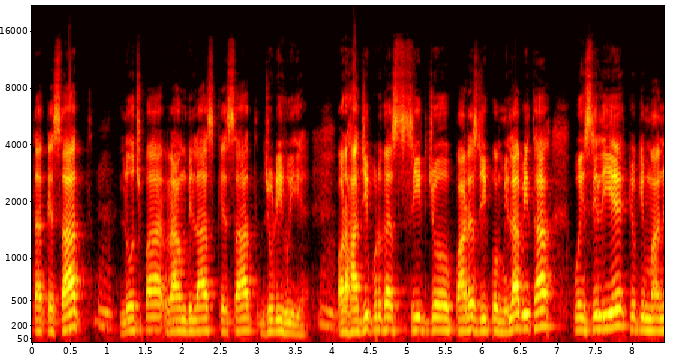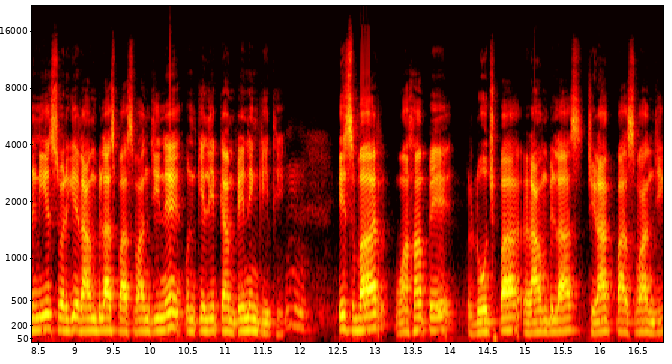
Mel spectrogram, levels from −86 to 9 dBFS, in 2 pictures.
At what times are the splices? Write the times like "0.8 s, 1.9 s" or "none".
none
